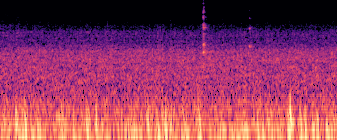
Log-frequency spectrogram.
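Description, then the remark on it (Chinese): A home electric fan turns at the end of the day, whirring steadily as it lulls someone to sleep. It makes a continuous low, breathy rush of moving air with slight fluctuations and no voices, holding an even, moderate level throughout. “而一天的结束， 是畅快洗澡的水声，以及几乎天天哄我入睡的电风扇的转动声。”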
